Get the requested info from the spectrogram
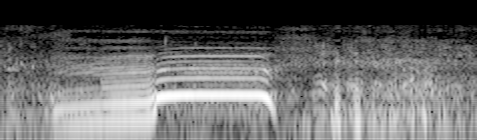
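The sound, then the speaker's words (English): A single long, loud moo that holds steady, then jumps to a higher, strained pitch before cutting off, followed by soft, indistinct chatter. “They began to moo in ecstasy.”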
